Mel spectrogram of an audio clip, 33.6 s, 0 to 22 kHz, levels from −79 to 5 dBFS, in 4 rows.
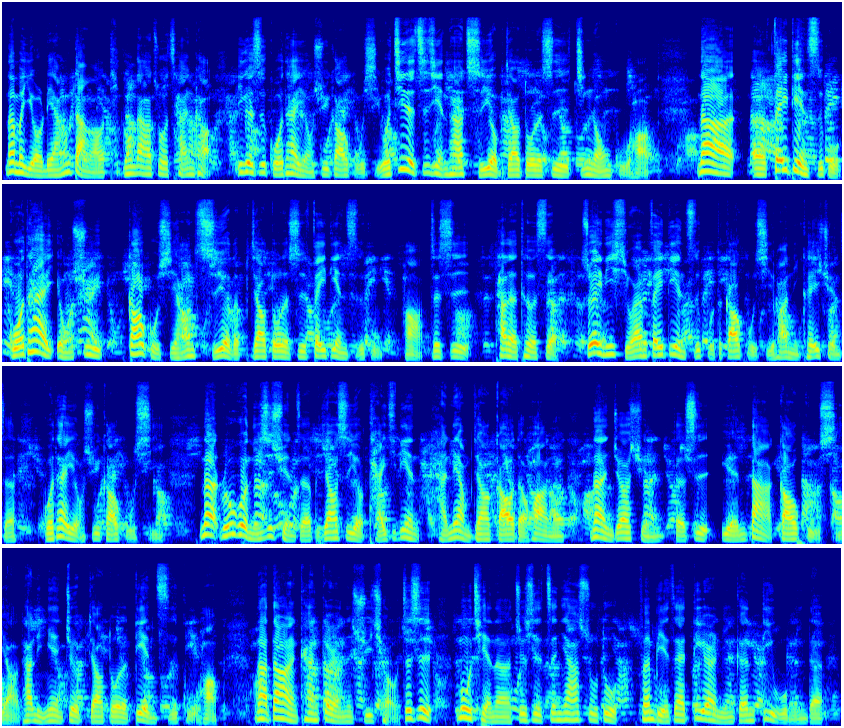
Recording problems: echo of what is said; strong; throughout; 490 ms later, 10 dB below the speech

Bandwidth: 15 kHz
